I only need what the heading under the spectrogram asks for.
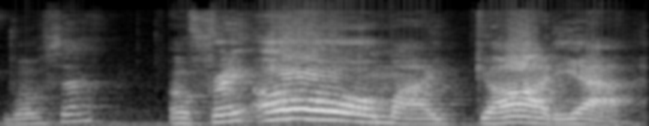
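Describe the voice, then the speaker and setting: A man's voice: high voice, sing-song, slow pace. A man hosting a live model-building stream, chatting casually, rambling and giggling. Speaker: streamer and host. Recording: echoey room.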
